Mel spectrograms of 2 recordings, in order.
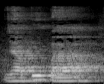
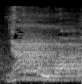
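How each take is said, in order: First: The reply sounds soft and polite. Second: The reply sounds curt and snappy. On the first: The sweeper is answering with refined politeness. "ini kelihatannya orang Solo" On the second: The sweeper is brushing off the question rudely. "ini kok nyolot"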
